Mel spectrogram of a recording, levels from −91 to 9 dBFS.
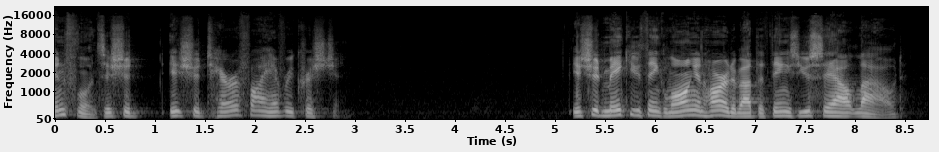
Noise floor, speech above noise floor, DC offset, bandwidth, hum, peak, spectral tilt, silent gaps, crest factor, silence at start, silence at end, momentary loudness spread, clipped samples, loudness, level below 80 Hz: -78 dBFS; 49 dB; under 0.1%; 17.5 kHz; none; -10 dBFS; -4.5 dB/octave; none; 20 dB; 0 s; 0.3 s; 13 LU; under 0.1%; -29 LUFS; -80 dBFS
